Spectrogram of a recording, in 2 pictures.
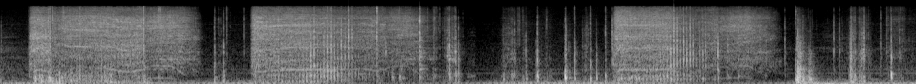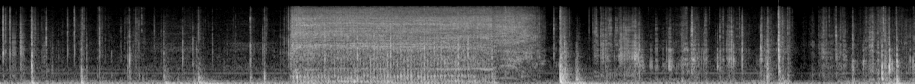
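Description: Small Warrior cordless power cutter running in several spells as it slices through a stiff plastic clamshell blister pack. The motor's whir mixes with the crackle and snap of the plastic, with the longest run about twelve seconds in.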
